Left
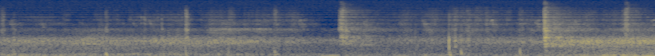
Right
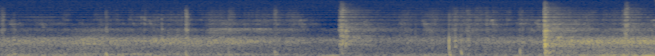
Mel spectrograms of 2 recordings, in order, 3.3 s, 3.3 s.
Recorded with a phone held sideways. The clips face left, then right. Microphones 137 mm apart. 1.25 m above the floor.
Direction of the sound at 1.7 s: 60° right (ahead or behind).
